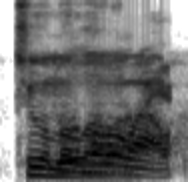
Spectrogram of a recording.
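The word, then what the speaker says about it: Tuimoloau: How do you pronounce that? It's like Tuamalo. Yeah.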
